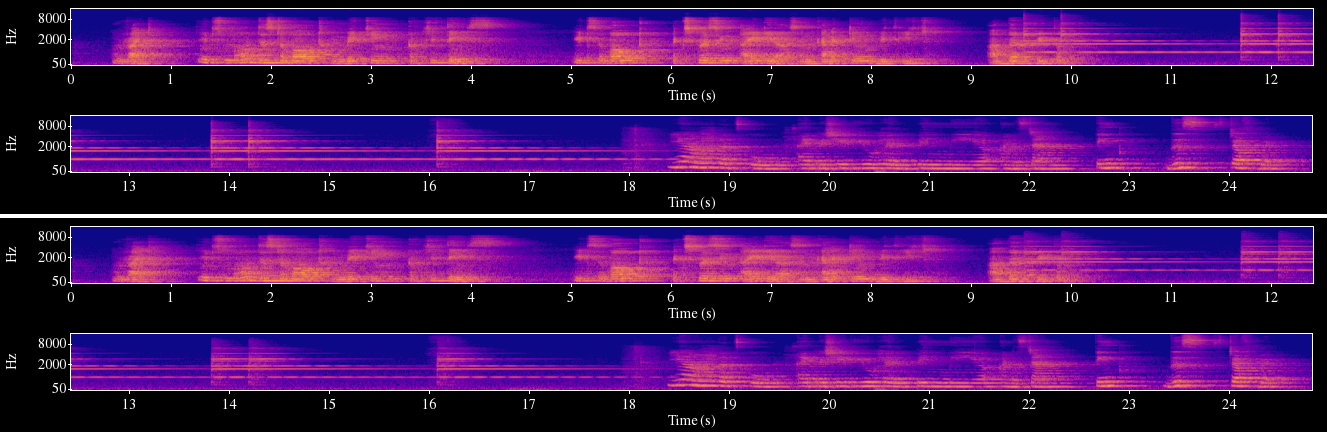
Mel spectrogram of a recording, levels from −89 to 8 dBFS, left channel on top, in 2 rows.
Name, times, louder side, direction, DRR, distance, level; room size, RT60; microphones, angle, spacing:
voice 1, 0.4-0.9 1.3-4.3 5.0-8.7 9.2-10.1, left 2 dB, 20° left, -1 dB, 0.3 m, -21 dB
sound 1, 9.5-18.8, left 1 dB, 80° left, 0.6 m, -32 dB
voice 2, 18.4-22.3 22.7-22.9 23.3-23.6 24.0-24.4, right 1 dB, 50° right, -3 dB, 1.1 m, -26 dB
4.6 x 3.7 x 2.2 m, 1.2 s
head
